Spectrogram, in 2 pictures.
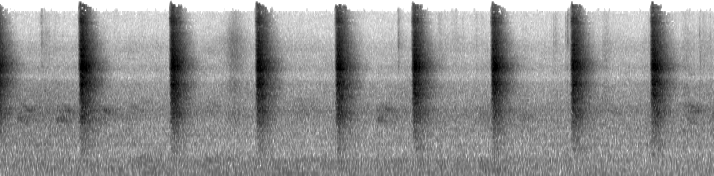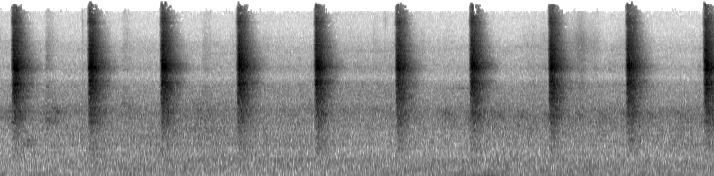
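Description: Kapalbhati breathing: a man's forceful exhalations through both nostrils, each a short, sharp puff with a friction sound, about twenty in an even rhythm roughly one and a half seconds apart, with silent inhalations between.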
